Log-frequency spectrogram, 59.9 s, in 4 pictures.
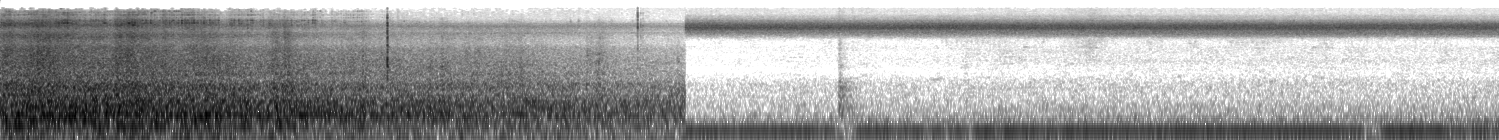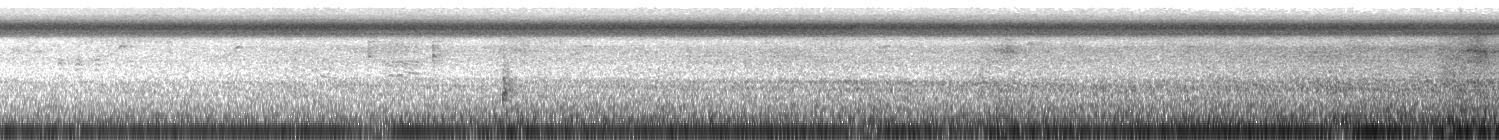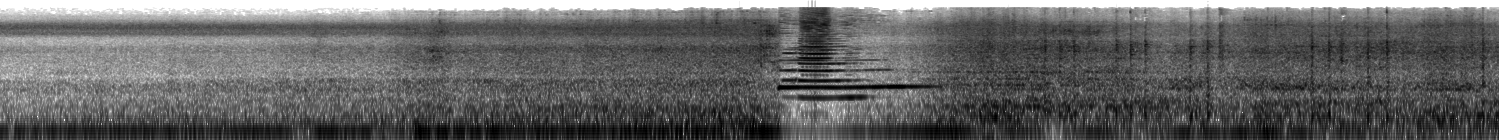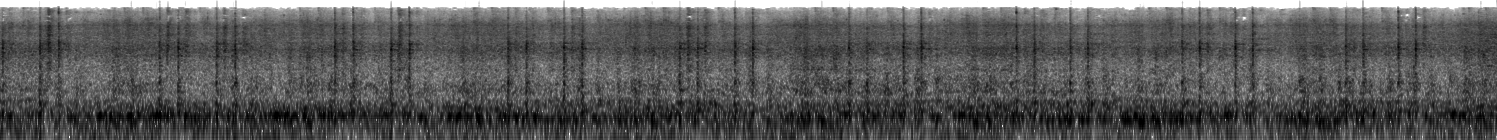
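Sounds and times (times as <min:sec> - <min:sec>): locomotive engine hum: 0:00.0 - 0:59.9
train horn blast: 0:37.4 - 0:41.2
train wheels clickety-clack: 0:39.8 - 0:59.9.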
